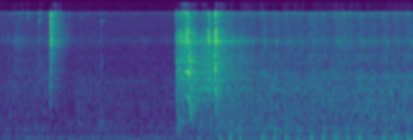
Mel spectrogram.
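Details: Yamaha Jupiter Z after timing chain replacement: fires straight up and settles into a steady even putter with no chain rattle from the top end; healthy idle.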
